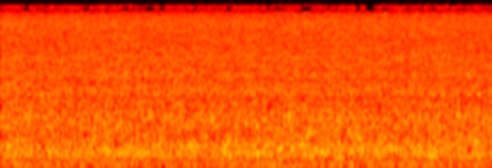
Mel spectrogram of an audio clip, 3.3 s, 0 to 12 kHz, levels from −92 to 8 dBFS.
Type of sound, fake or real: real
